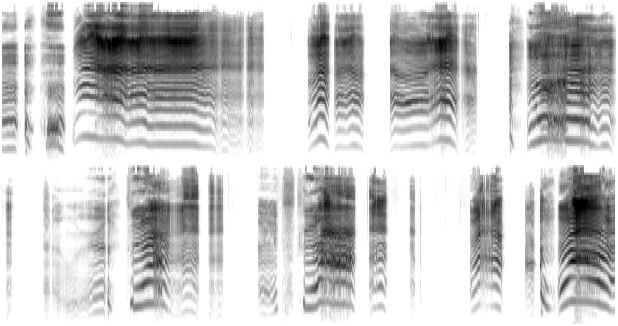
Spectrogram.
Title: Sound of Crying Baby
